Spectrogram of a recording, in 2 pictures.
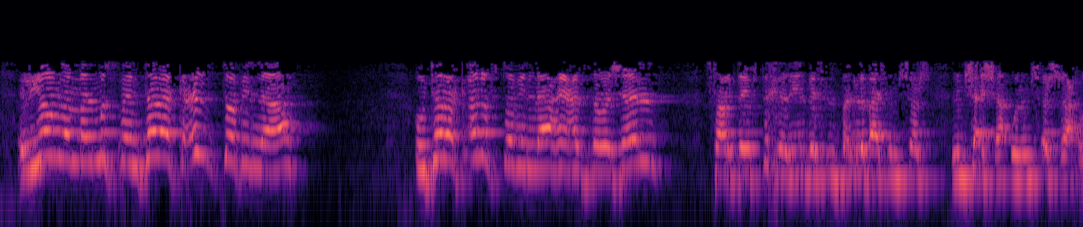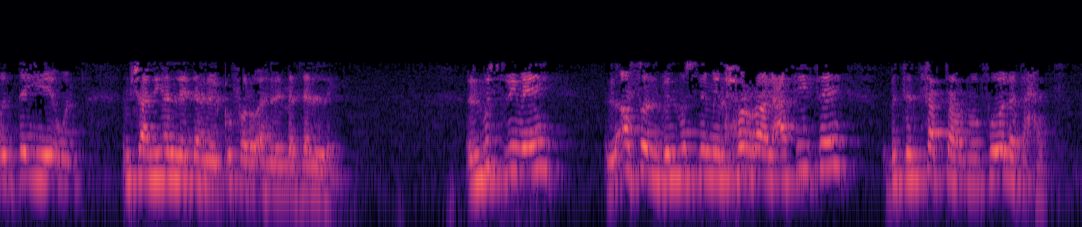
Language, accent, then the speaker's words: Arabic; Syria; قضيتنا كسوريين يا أخواننا بسيطة جدا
